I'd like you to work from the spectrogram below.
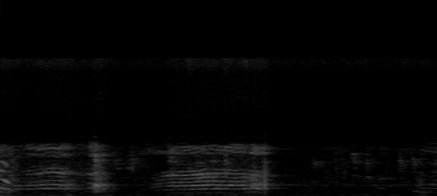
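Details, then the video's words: Pet monkeys, with big monkeys greedily snatching from and hitting small monkeys: two drawn-out, tonal squealing cries, each about a second long and rich in harmonics, followed by quieter, shorter squeaks. "Big monkeys very greedily snatch, hit small monkeys"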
